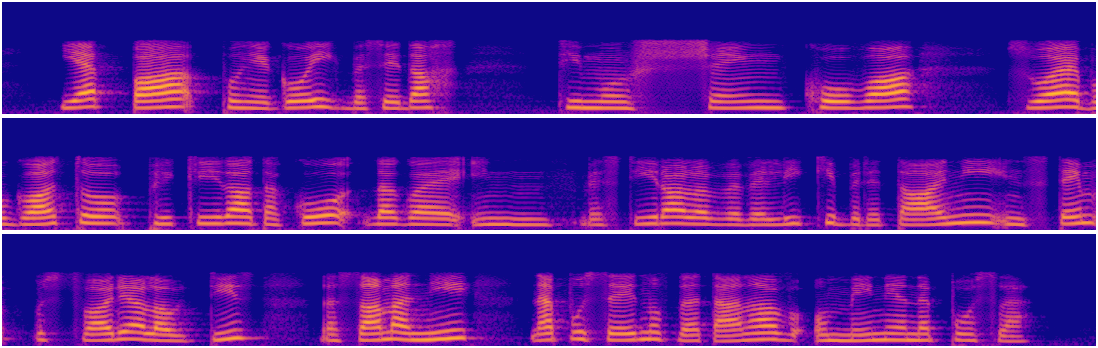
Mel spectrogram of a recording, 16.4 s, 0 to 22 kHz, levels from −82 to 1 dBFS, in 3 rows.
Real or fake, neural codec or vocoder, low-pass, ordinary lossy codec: fake; codec, 24 kHz, 0.5 kbps, DualCodec; 5.4 kHz; none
